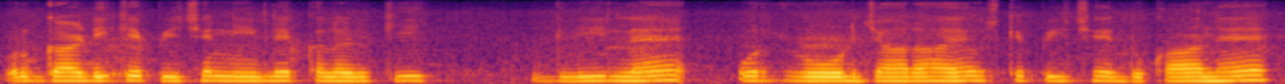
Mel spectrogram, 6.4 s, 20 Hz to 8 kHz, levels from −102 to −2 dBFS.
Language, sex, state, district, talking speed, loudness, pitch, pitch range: Hindi, male, Uttar Pradesh, Shamli, 160 wpm, -16 LUFS, 150 Hz, 145-155 Hz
